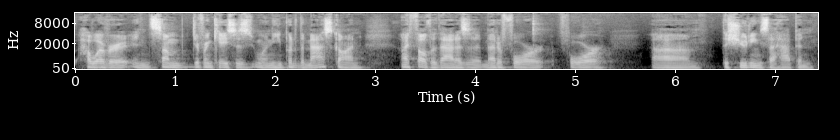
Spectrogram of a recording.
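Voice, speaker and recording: Male panel guest, low voice, casual explanatory film talk. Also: steady tone, normal speed, fairly bright tone.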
